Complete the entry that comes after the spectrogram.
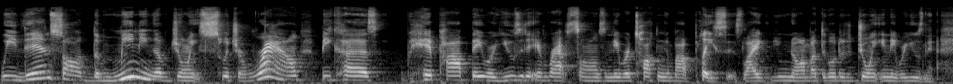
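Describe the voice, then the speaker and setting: An animated woman at medium pitch, fairly quick, with lively intonation and noticeable background noise. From Philadelphia, US. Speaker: social media commentator. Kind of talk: casual rant to camera.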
